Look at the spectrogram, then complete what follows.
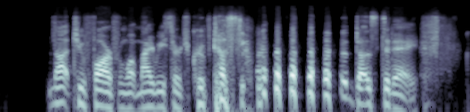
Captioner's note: laughs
